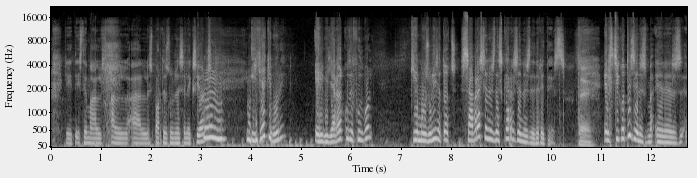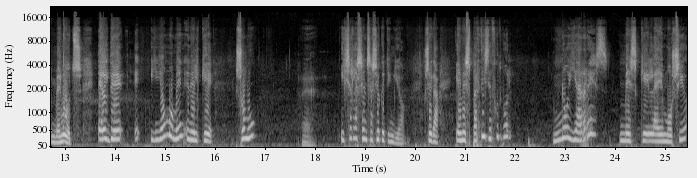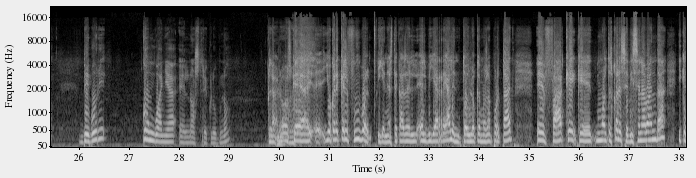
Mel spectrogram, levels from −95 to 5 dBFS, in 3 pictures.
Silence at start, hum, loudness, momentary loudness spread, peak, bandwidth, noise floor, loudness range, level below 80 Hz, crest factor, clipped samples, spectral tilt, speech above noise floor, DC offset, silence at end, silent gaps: 0 s; none; -22 LUFS; 12 LU; -10 dBFS; 19 kHz; -51 dBFS; 5 LU; -42 dBFS; 12 dB; under 0.1%; -4 dB/octave; 29 dB; under 0.1%; 0 s; none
